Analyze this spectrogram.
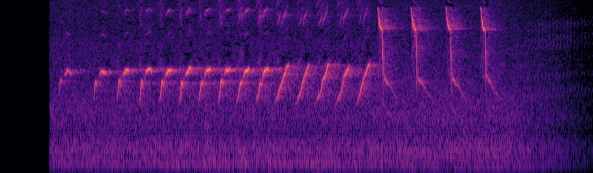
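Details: A Northern Cardinal sings at normal speed a fast series of about a dozen clear upslurred whistles, then four loud, high down-slurred notes, the low and high pitches produced by opposite sides of its syrinx; little else is heard.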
